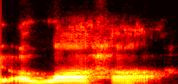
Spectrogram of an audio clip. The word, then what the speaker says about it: Allaha: Um, yeah, in Aramaic it would be Allaha. They had the extra syllable.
